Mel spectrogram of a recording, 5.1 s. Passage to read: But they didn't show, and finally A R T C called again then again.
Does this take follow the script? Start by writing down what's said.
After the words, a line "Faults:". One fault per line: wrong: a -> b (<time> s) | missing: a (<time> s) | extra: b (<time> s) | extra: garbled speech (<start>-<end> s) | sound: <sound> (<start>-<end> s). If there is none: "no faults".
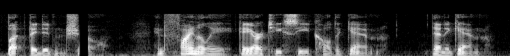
But they didn't show, and finally A R T C called again then again.
Faults:
sound: dropout (0.8-0.9 s)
